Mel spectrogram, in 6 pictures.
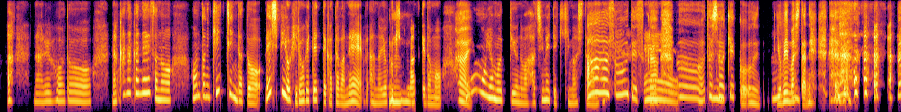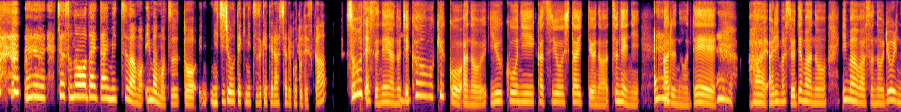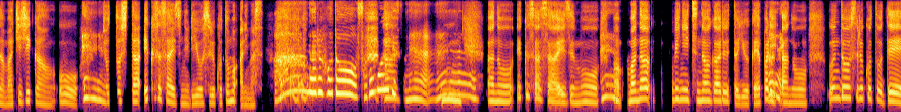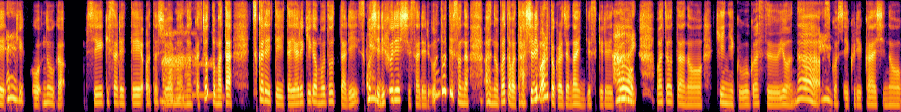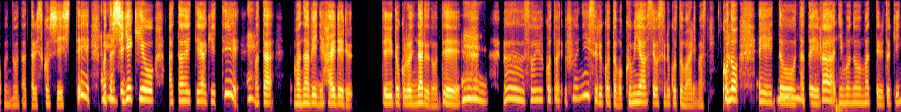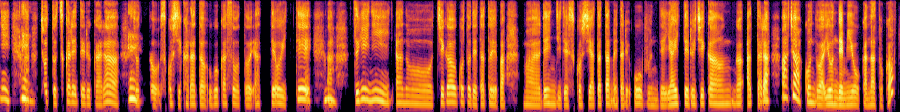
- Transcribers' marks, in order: laugh; laugh; laugh
- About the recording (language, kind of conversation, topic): Japanese, podcast, 時間がないとき、効率よく学ぶためにどんな工夫をしていますか？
